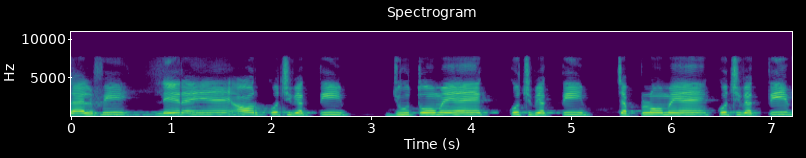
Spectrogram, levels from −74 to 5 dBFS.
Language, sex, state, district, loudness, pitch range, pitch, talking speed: Hindi, male, Uttar Pradesh, Budaun, -14 LUFS, 250-265 Hz, 260 Hz, 150 wpm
